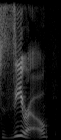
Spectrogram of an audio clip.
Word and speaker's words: XRO: The group is pronounced Zero, but it's spelled XRO.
